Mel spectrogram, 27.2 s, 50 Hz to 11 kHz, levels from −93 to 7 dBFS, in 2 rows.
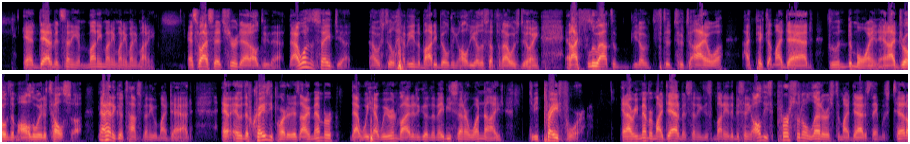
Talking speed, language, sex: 285 wpm, English, male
